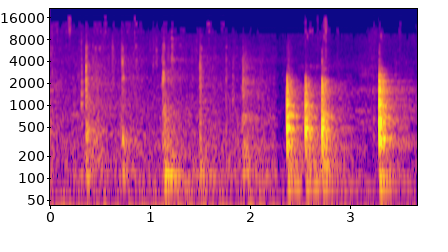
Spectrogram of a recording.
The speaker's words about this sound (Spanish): Suben escaleras.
